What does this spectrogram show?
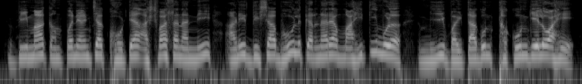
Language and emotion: Marathi, disgusted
